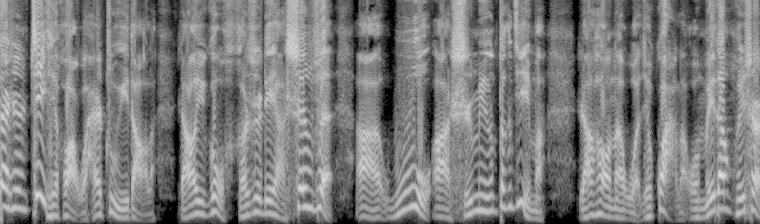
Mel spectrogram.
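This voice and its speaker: This man's voice sits at a high pitch and moves through very wide pitch swings at a fairly quick pace, recorded with a dry, close sound and no echo. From Beijing. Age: 50s. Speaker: podcast guest. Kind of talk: casual chat.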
